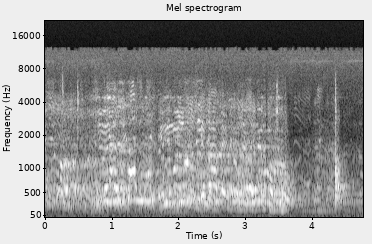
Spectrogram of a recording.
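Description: A large crowd sings loudly together outdoors.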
